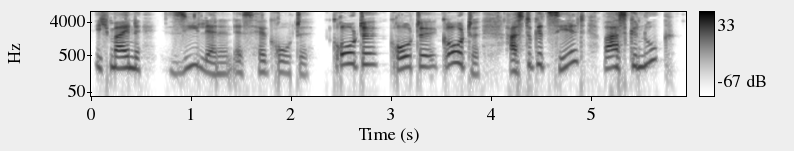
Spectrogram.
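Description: A woman reading aloud who voices a shy, gently teasing young bride in a storybook. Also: fairly high pitch, expressive, slow, no room sound, studio quality, pitched above the performer's own voice. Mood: bashful.

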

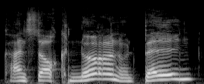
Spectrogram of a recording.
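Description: A woman voicing a gruff old male chained wolfhound who growls and mocks in a storybook reading. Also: unhurried, no echo, natural voice. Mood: mocking. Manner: growling, grim, booming.

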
